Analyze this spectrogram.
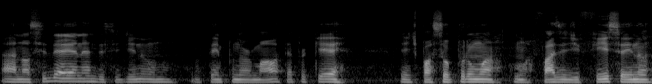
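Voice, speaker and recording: Flat, monotone delivery at a moderate pace. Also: man. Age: 30s. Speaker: futsal player; guest. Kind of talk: studio interview. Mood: relaxed, smiling. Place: studio.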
